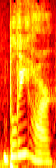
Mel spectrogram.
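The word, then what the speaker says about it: Blichar: Blihar. – Blihar. – Yeah, oh, it's a silent C-H.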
